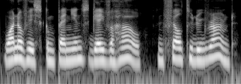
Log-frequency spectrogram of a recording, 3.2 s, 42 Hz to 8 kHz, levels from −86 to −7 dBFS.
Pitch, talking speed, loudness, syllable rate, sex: 185 Hz, 225 wpm, -18 LUFS, 5.2 syllables/s, female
